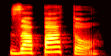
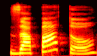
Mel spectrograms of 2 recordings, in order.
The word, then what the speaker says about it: zapato: In most of Latin America, Z sounds similar to S. For example, zapato. Zapato means shoe. In much of Spain, Z is pronounced like the TH sound in the English word think. Both pronunciations are correct.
